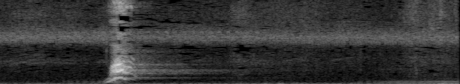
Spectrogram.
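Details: A Miniature Poodle, out with a friend and excited about going out, gives one sharp, loud bark rising quickly, then quiet with a steady high electrical whine and faint low rumble behind.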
